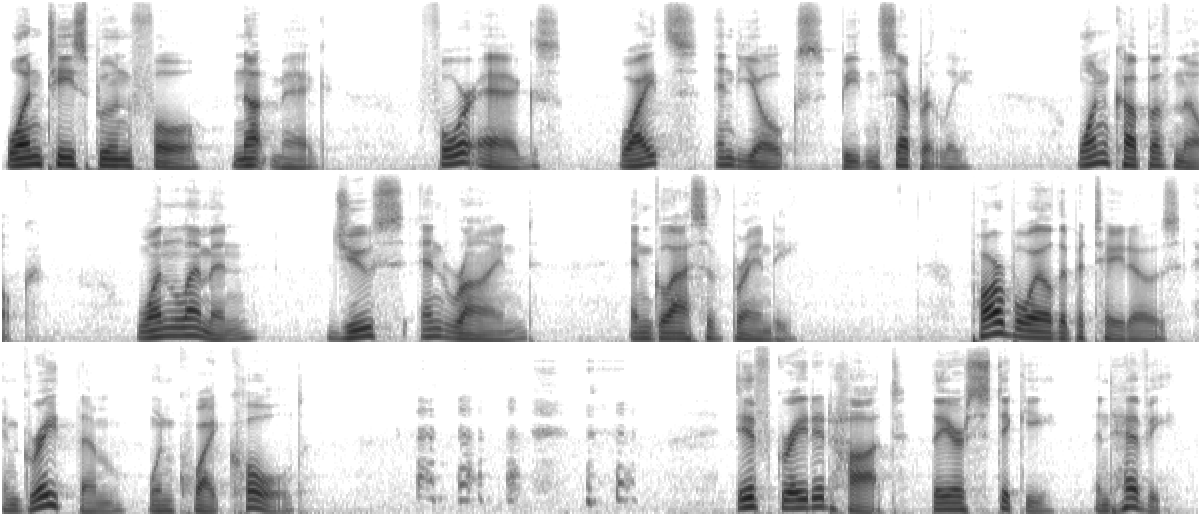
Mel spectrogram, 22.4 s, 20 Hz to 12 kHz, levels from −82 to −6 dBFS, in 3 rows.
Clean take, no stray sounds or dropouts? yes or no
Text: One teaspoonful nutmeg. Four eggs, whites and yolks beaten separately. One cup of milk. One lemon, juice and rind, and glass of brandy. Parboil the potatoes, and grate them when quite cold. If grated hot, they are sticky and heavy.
no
